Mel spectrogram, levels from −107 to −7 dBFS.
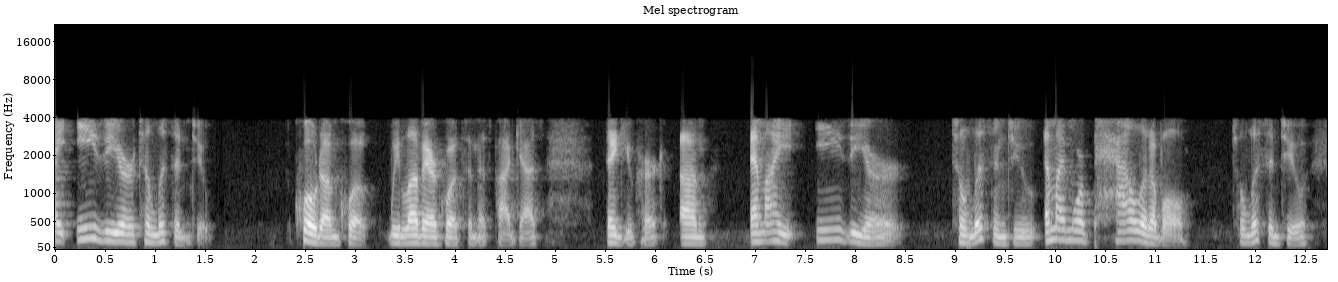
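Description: At 3.84 to 3.86 s, between "love air" and "in this podcast", and at 9.12 to 9.14 s, after "am I easier to", packet loss with pitch repetition bridges a 20 ms gap (which fits a single lost packet) by looping the last pitch period. Each sounds like a brief buzzy hold. The waveform shows repeated cycles, and the spectrogram shows harmonics running flat for that instant.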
